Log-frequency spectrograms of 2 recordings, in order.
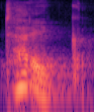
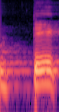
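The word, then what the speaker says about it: take: कई से बनता है क, तो इसको हम पढ़ेंगे ठैक। ठैक, ये इसका सही उच्चारण, इसको टेक नहीं बोलना चाहिए।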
